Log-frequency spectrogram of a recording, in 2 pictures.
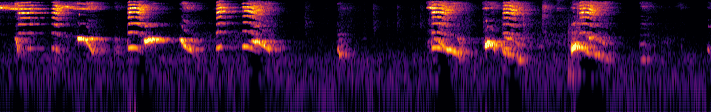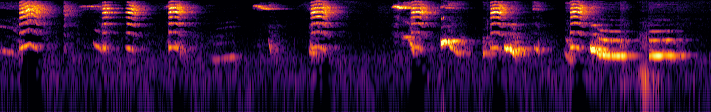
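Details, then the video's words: Clyde, a Border Terrier puppy, howling indoors at a computer: high, harmonic yelping howls in bursts of two to four notes, each sliding downward, repeated through the clip with short pauses. "clyde puppy howling at computer"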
